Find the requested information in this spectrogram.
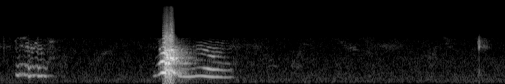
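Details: Gordon setter dog having a mad moment indoors. A short whiny yip opens, followed by one loud harmonic bark-yelp that slides downward and trails off, then quiet and a tiny squeak at the end.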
